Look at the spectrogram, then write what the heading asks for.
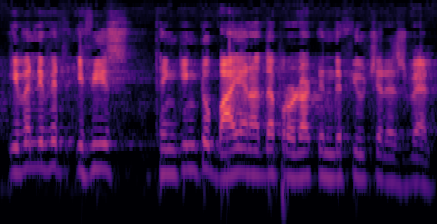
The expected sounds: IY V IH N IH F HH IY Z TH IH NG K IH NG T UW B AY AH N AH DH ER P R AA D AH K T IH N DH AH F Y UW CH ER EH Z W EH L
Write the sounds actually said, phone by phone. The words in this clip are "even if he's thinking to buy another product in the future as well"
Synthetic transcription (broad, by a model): IY V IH N IH F HH IY Z T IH NG K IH NG T UW B AY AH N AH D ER P R AA D AH K T IH N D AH F Y UW CH ER EH Z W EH L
